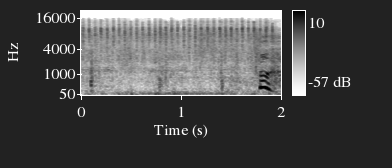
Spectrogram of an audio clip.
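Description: Mountain bike rolling slowly over a dirt trail: a low steady rumble with a few faint clicks, and a man's voice comes in near the end.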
